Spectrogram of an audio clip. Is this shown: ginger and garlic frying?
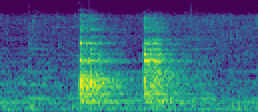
yes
